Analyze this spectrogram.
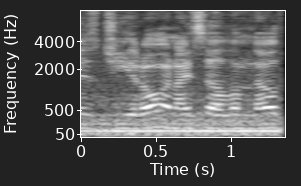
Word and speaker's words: Giro: does it mean okay so jiro in italian means tour and a lot of people come in and say gyro and it's not gyro a lot of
